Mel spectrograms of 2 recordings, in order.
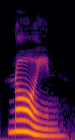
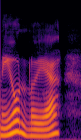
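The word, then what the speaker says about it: neun: tulisannya do the OCS Nah itu bacanya oi berarti Noin bukan neoya Noin 10 Cin 10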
